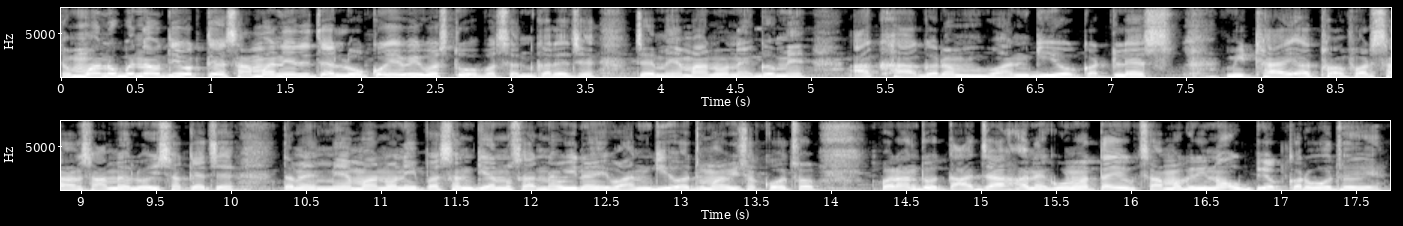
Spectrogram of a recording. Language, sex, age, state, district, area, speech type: Gujarati, male, 18-30, Gujarat, Rajkot, urban, spontaneous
